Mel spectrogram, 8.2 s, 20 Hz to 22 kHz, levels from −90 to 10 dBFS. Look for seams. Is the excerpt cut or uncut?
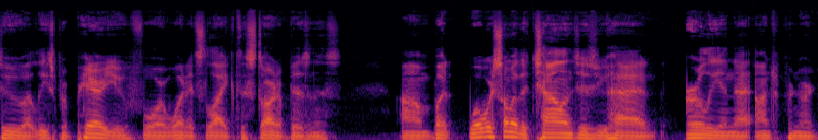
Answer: uncut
